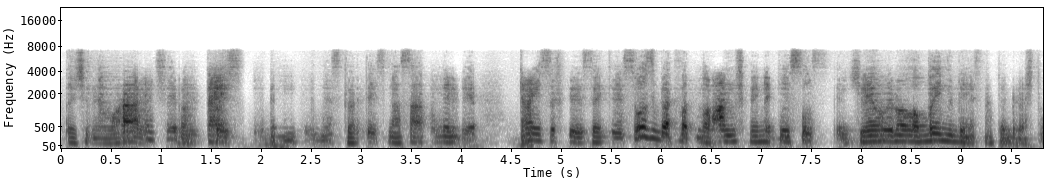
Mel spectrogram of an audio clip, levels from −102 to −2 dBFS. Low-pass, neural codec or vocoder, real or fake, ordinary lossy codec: 7.2 kHz; codec, 44.1 kHz, 0.9 kbps, DAC; fake; Opus, 64 kbps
